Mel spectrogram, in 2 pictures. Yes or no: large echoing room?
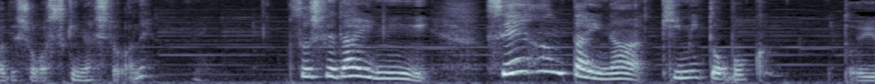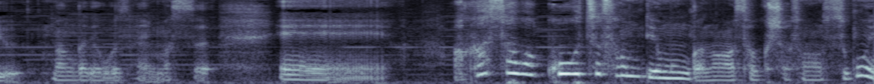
no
